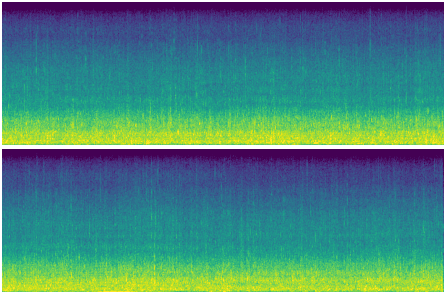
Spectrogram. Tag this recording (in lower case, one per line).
stream
water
